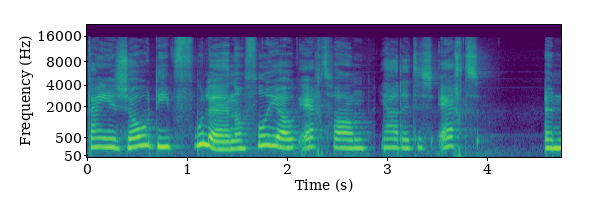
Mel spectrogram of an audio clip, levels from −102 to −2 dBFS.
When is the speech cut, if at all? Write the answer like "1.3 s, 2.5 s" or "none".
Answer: 2.9 s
